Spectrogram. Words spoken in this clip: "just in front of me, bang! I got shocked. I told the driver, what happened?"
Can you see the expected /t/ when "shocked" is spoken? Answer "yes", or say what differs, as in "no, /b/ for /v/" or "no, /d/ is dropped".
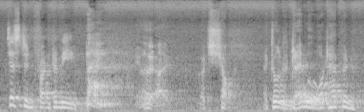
no, /t/ is dropped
